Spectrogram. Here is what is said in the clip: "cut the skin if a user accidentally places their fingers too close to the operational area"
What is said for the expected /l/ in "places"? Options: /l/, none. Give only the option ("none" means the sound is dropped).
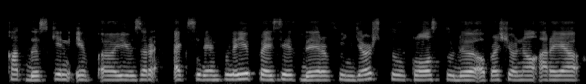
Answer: none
